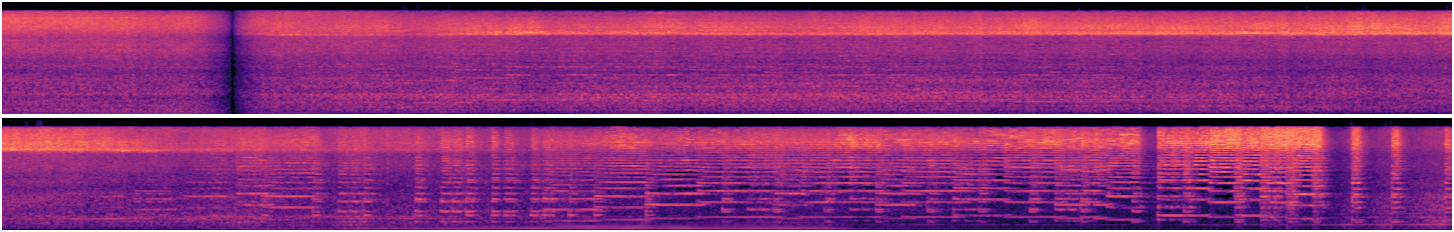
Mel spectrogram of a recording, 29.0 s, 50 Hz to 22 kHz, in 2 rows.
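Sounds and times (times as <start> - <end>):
vehicle noise rushing: 0.0 - 29.0
bus horn playing a tune: 4.5 - 10.4, 15.5 - 29.0.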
